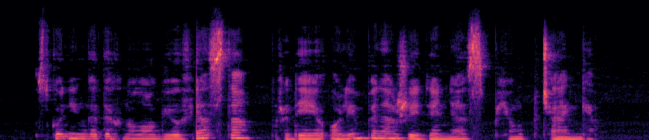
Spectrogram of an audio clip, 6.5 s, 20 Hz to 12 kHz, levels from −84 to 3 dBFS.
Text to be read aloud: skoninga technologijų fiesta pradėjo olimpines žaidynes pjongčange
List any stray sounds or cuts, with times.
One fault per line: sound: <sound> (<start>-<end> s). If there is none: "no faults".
sound: dropout (1.9-2.0 s)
